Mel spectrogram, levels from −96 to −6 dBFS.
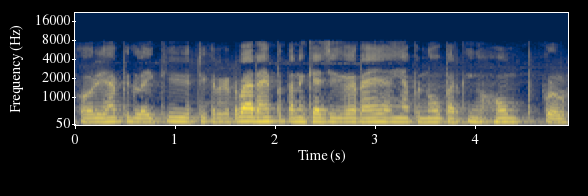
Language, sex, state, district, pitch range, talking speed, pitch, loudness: Hindi, male, Delhi, New Delhi, 135-145 Hz, 255 wpm, 140 Hz, -21 LUFS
